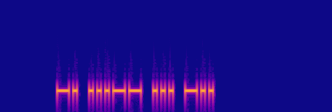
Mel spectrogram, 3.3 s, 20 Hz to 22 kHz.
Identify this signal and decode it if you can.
Morse code, heard as a keyed tone, about 29 wpm, 700 Hz. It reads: N3SD
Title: USA Call Signs - 4 Characters - 2x Character Spacing - 30wpm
